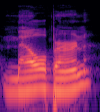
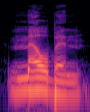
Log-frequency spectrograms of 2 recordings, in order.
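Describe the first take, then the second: First: It is said with an American pronunciation. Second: It is said with an Australian pronunciation. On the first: The speaker calls it wrong. "Americans call Melbourne, Australia" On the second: The speaker calls it right. "It's actually Melbourne"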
